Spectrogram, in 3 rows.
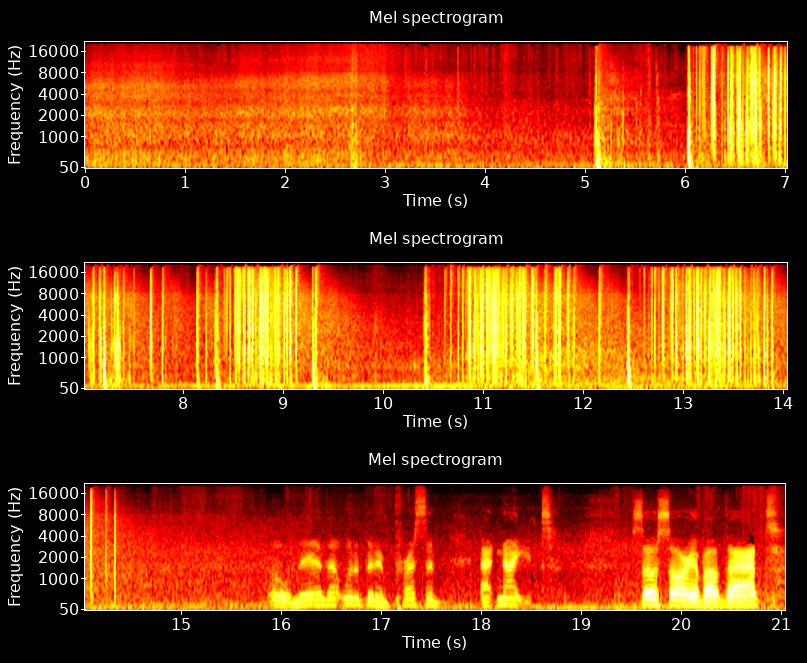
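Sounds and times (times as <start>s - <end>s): firework crackling: 0.0s - 15.4s
firework pop: 10.4s - 14.3s.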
